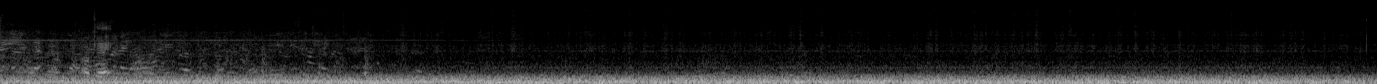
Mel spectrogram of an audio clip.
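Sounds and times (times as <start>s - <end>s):
faint murmuring voices: 0.0s - 5.2s
airplane cabin roar in flight: 0.0s - 13.7s
speech: 0.9s - 1.5s.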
